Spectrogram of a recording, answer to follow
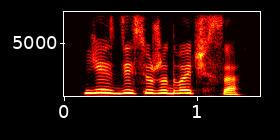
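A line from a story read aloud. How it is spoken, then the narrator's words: Angry. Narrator (Russian): сердито сказала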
